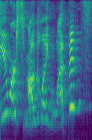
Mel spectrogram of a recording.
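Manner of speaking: high, loud, incredulous question; shocked accusation. Retold or imitated. Dane's shocked accusation, retold.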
